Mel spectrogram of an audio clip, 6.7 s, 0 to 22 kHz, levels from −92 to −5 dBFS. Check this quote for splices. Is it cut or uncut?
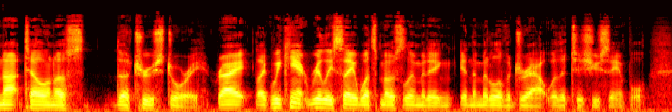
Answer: uncut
